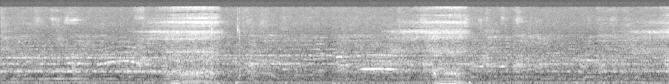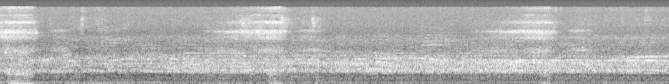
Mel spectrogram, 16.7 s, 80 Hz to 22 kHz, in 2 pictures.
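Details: Quiet, rough snores from a sleeping adult man (a father) with each breath in, about 19 a minute and somewhat irregular, over steady room hum and faint music.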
